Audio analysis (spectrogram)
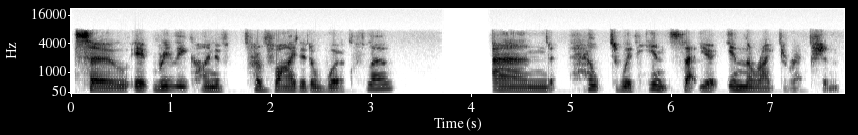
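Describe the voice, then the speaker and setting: A low-voiced woman talks through puzzle solutions slowly and analytically on a video call. Her voice sounds dry and close. The audio is dull and lo-fi. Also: warm tone, no room sound. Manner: measured and analytical. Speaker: session participant.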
